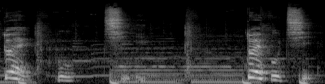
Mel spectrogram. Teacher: The word in the middle, 不, here is pronounced in a neutral tone. It's lighter and softer than the normal pronunciation 不 or 不.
